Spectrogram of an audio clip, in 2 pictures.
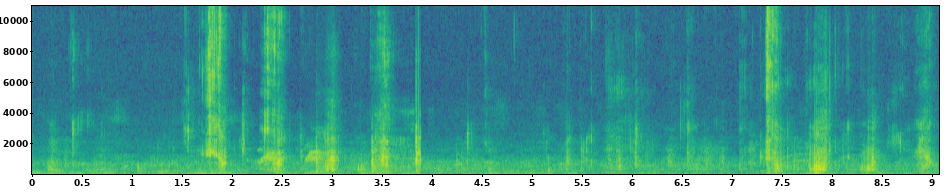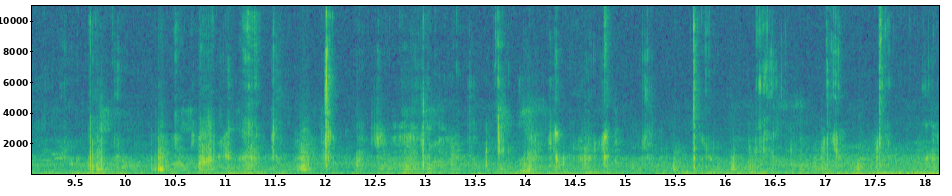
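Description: Close-miked crunching and chewing of a crisp potato chip. The sharpest crunches come in the first few seconds and again about eight seconds in, then ease into softer chewing clicks.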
